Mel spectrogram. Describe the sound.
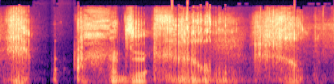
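Crunchy chewing on a beef jerky stick, loud and ragged, coming in several broad bursts with short gaps between them.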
